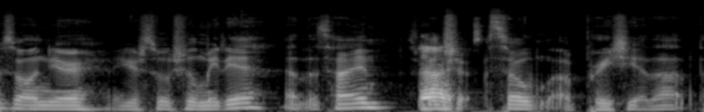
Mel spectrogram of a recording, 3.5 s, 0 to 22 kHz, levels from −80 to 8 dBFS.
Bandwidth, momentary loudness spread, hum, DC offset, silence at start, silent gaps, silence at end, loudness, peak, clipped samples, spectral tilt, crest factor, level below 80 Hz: 15 kHz; 12 LU; none; under 0.1%; 0 s; none; 0.1 s; -25 LUFS; -4 dBFS; under 0.1%; -5.5 dB/octave; 22 dB; -54 dBFS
